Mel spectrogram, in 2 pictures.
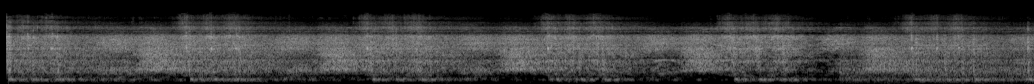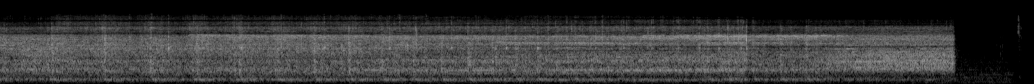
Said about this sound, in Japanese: で、これちょっとね、録音できたタイミングがチャンステーマではなかったので、恐縮なんですけど、でもこれチャンスのタイミングでの柳田選手への声、応援、柳田コールなんですけど、ちょっと聞いていただきましょうか。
